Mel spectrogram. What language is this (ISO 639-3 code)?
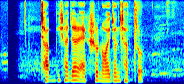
ben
